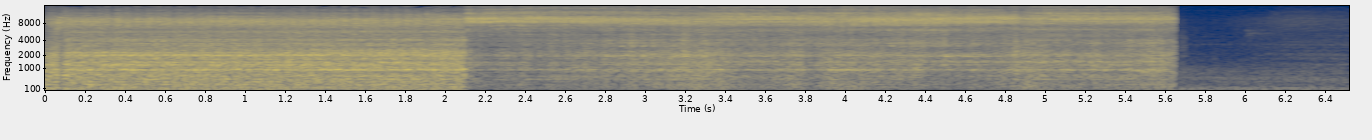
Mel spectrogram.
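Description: Belt sander running with a Delrin screwdriver-handle scale being sanded on the belt: a loud, steady noise that turns thinner and hissier about two seconds in and stops abruptly near the end.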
